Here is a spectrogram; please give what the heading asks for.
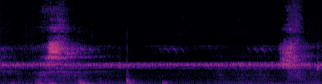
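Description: Crickets chirp in a steady, unbroken trill against an otherwise quiet night, soft, with a couple of faint breathy rustles passing through.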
